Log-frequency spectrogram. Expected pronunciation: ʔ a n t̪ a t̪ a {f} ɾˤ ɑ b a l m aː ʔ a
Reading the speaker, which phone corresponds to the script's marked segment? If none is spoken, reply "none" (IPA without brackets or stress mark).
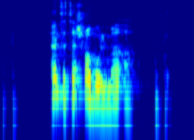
ʃ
